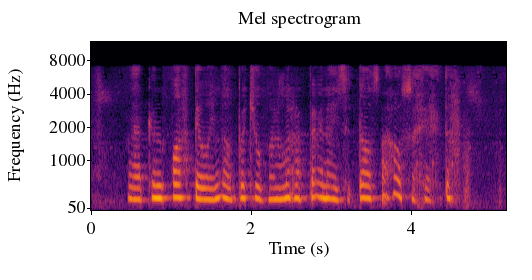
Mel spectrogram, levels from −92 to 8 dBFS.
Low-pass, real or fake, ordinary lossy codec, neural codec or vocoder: 7.2 kHz; fake; none; codec, 16 kHz, 1.1 kbps, Voila-Tokenizer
